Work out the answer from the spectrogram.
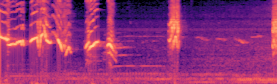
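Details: Oriental magpie-robin (kacer) from Indonesia in fighting mode, opening with a rapid run of sliding whistles and harsh chattering notes, then quieter thin whistles broken by two short buzzy bursts, over a faint low hum.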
